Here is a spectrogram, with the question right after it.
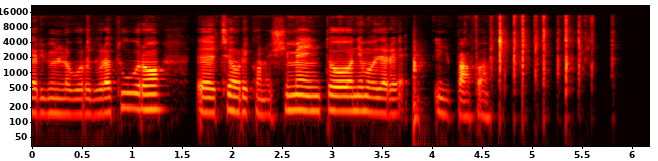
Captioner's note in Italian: Applauso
